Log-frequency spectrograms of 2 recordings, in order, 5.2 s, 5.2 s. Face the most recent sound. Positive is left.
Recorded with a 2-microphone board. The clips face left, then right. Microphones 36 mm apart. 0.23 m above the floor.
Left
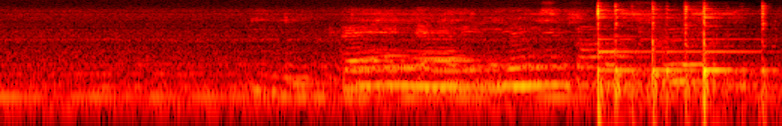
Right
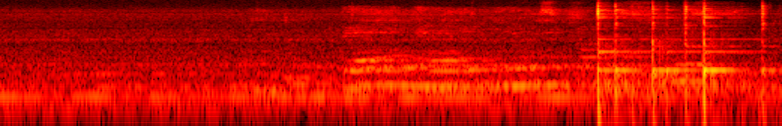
turn(degrees=5)  # may be behind; listen again after turning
